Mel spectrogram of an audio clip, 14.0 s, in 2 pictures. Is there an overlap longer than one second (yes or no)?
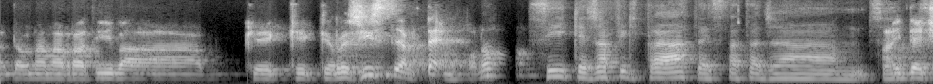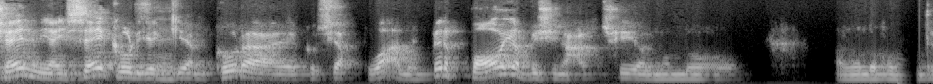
no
